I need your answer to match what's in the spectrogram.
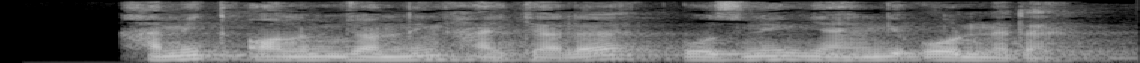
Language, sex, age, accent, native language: Uzbek, male, 12-17, Namangan, Uzbek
